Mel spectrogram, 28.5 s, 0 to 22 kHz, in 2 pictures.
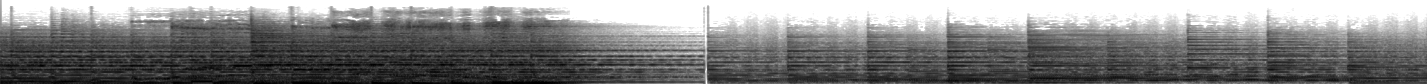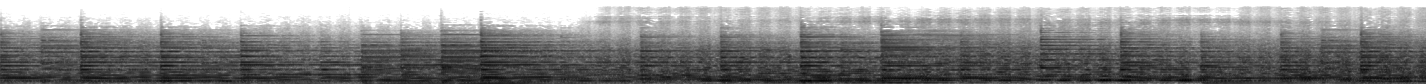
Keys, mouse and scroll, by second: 2.1 double click.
